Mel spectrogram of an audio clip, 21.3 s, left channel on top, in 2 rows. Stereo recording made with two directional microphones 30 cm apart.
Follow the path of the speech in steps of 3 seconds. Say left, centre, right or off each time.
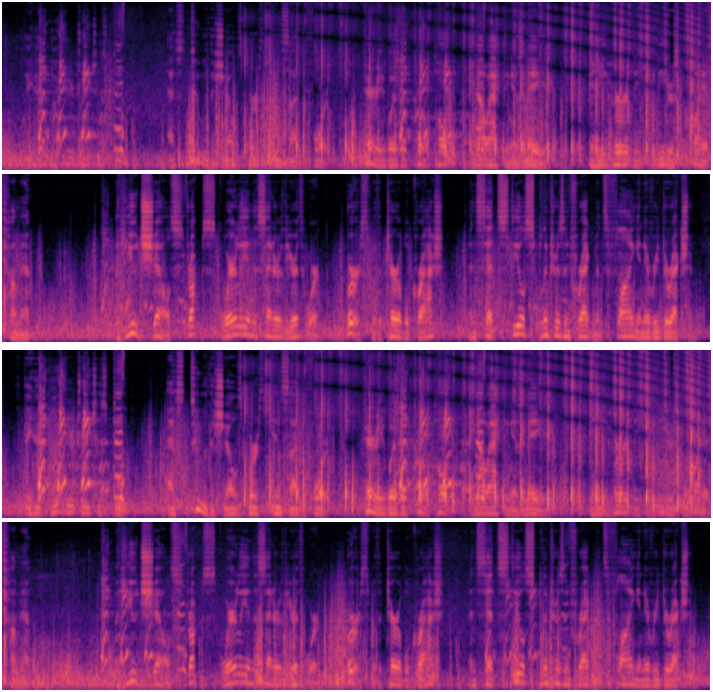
right, right, centre, left, left, left, left.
